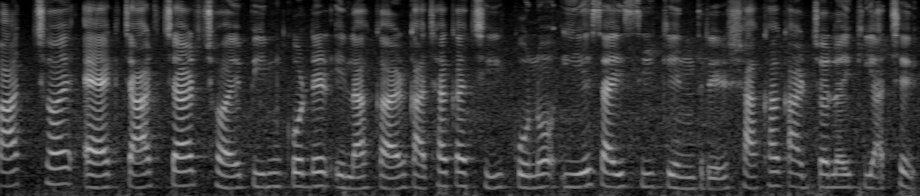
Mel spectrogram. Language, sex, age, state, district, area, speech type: Bengali, female, 18-30, West Bengal, Paschim Bardhaman, rural, read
